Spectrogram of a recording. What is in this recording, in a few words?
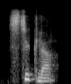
"stickler", Indian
